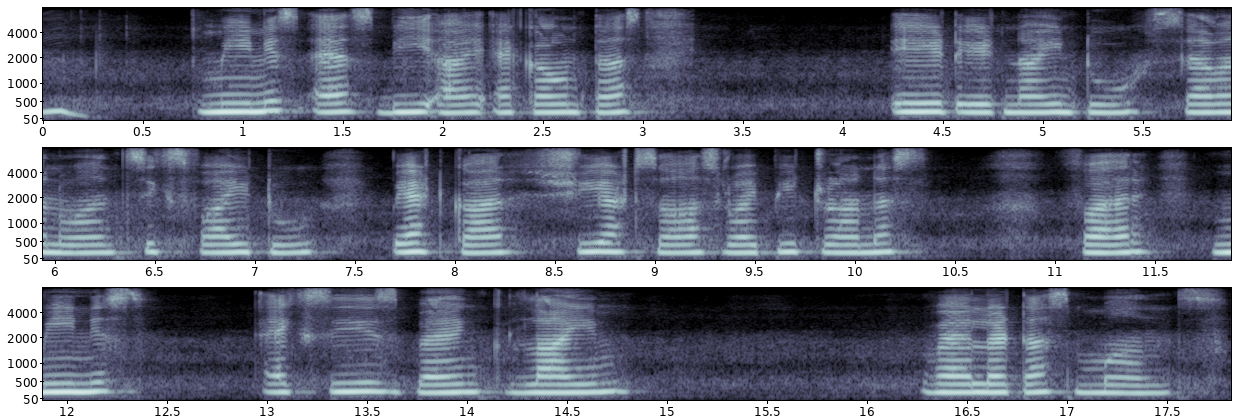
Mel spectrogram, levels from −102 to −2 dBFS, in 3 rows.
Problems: background sounds at intervals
